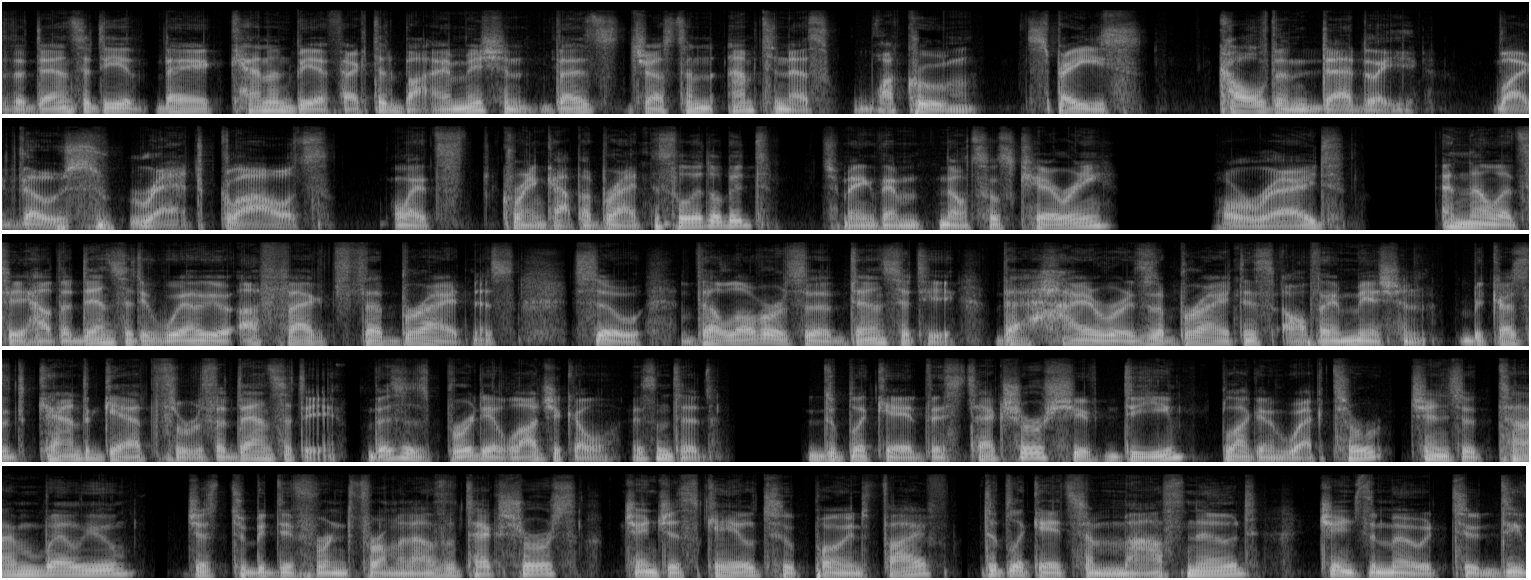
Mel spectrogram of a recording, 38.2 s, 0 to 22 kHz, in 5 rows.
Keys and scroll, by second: 0.6 5, 0.7 0, 0.9 Return, 9.0 x, 10.9 1, 11.0 Return, 20.2 1, 22.9 5, 23.0 Return, 24.0 ctrl+x, 27.8 shift+d, 31.2 3, 32.4 1, 32.9 5, 33.1 Return, 34.4 ., 34.5 5, 34.8 Return, 35.8 shift+d, 36.3 x, 36.8 shift+d.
